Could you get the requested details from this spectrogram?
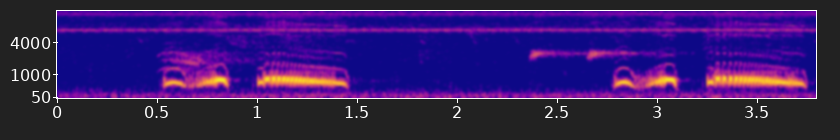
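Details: Spotted dove used as a lure bird for trapping in a yard, cooing twice in matching pairs: a brief rising note followed by a longer, steady, slightly falling coo, with faint higher chirps between phrases.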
